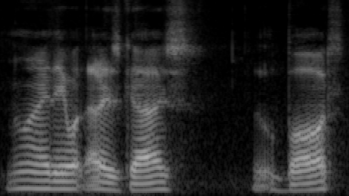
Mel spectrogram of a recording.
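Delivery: ordinary talk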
